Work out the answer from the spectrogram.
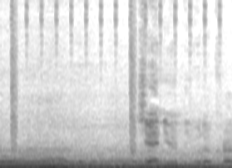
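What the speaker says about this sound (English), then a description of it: "We're just driving now for the sake of driving." A Dodge Hellcat driving on the road in Dubai, its engine giving a steady loud rumble with a brief rise in revs partway through, heard from inside the car.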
